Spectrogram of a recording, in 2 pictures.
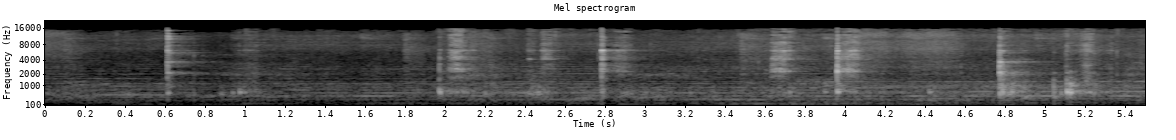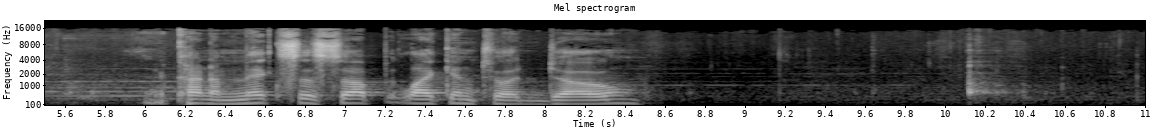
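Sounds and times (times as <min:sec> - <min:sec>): faint background music: 0:00.0 - 0:11.0
metal spoon clinking on dish: 0:04.8 - 0:05.3.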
